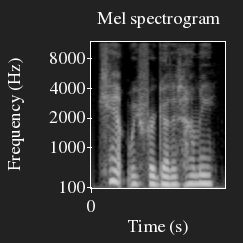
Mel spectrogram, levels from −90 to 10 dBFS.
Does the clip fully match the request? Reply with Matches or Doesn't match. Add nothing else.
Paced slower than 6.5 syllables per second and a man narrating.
Doesn't match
